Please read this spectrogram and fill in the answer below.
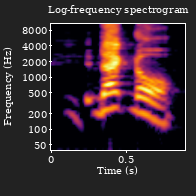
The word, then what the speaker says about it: Neck Knoll: It rhymes with Rickroll. Necknol.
